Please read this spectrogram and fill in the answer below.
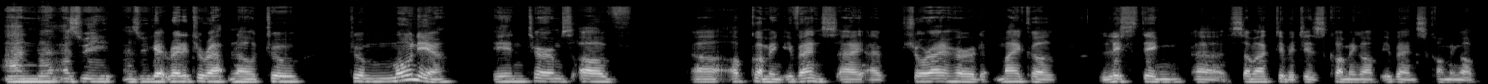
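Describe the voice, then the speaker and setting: Measured man hosting radio, dry sound. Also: medium pitch, little pitch movement, darkish tone, no room sound. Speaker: radio host interviewing guests. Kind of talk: live radio interview.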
